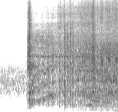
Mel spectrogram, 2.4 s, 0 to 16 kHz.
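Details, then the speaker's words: Mercedes with Bosch K-Jetronic fuel injection after new fuel injectors were fitted: hot start after sitting about 20 minutes, which was the problem before. The engine catches at once and idles steadily. "Look at that! It started right up and idles fine. Listen to that baby."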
